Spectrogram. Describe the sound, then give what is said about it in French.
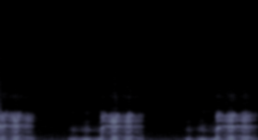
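A goat bleats three times, each call a loud, quavering, nasal cry with a wavering tone and short pauses between, on a farm with no voices. “Il ne pense qu'à s'amuser avec la chèvre”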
